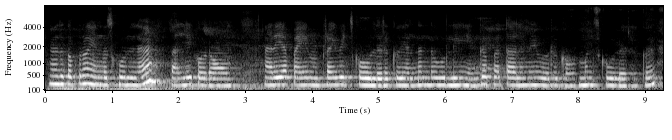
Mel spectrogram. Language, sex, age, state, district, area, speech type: Tamil, female, 60+, Tamil Nadu, Cuddalore, urban, spontaneous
